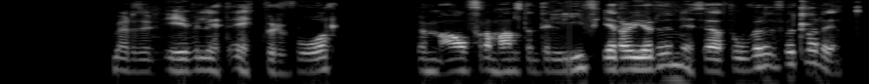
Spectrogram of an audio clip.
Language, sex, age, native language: Icelandic, male, 40-49, Icelandic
